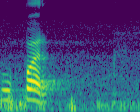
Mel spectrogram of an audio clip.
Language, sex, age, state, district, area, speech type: Gujarati, female, 30-45, Gujarat, Ahmedabad, urban, read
